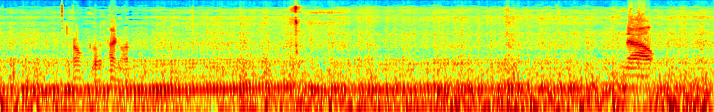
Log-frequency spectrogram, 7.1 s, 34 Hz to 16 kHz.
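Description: A Kawasaki ER6F motorcycle rides along with a loud, steady engine drone mixed with wind roar, heard up close from the rider, with a voice speaking over it.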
